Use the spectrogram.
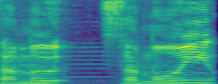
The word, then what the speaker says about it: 寒い: 外 Do you remember how to say cold, Samai. referring to the temperature of the air? Samui or samai? 寒い Yes, samui. Ah, there we go.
